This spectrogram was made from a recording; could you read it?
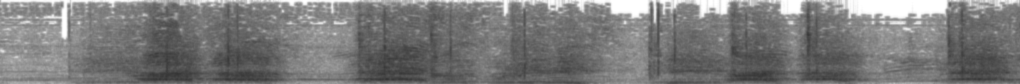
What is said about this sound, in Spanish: Son los gritos desde las calles de Barcelona, literalmente en llamas, ardiendo contenedores, ardiendo algunos coches y los gritos de los violentos que de momento le han ganado en la batalla a la policía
